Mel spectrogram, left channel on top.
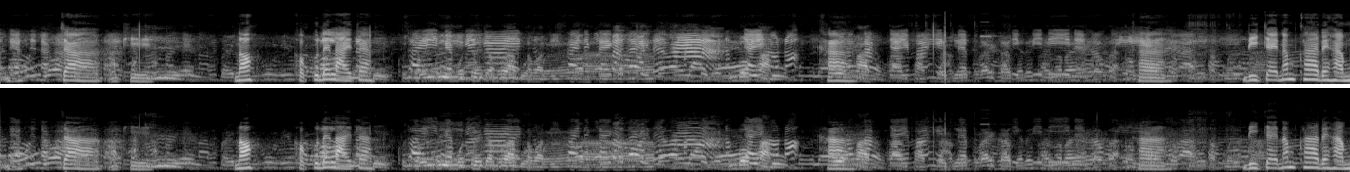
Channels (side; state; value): both; normal; correlation 0.24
